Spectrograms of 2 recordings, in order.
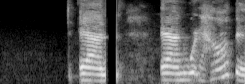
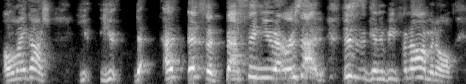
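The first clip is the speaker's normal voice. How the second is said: higher-pitched, thrilled praise; gushing excitement; 6 semitones higher, faster than usual. Retold or imitated. Coach praising her client's decision, excited. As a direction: gush with amazed delight.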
